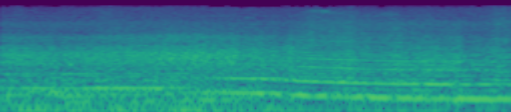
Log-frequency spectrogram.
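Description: A racing car engine drops in pitch as the car slows.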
